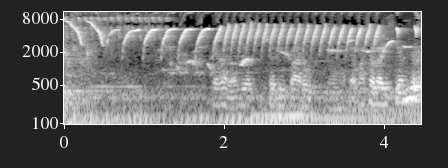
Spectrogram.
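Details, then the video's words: Local canary singing energetically: rapid series of bright, descending whistled sweeps repeated about eight times a second, then shorter chirps and a rising note at the end, with a faint low hum underneath. "Kenari Lokal Gacor Dor"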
